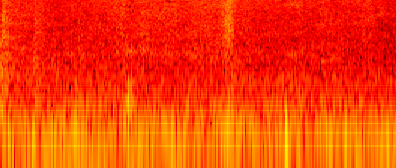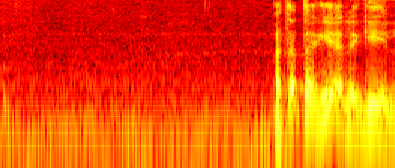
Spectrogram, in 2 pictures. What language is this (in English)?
Hebrew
